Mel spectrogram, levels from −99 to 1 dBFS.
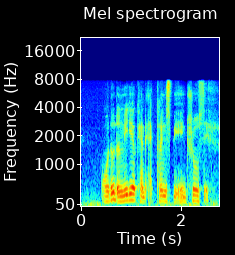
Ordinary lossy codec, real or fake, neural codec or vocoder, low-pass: none; fake; codec, 16 kHz, 1 kbps, X-Codec, HuBERT features, trained on balanced general audio; none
